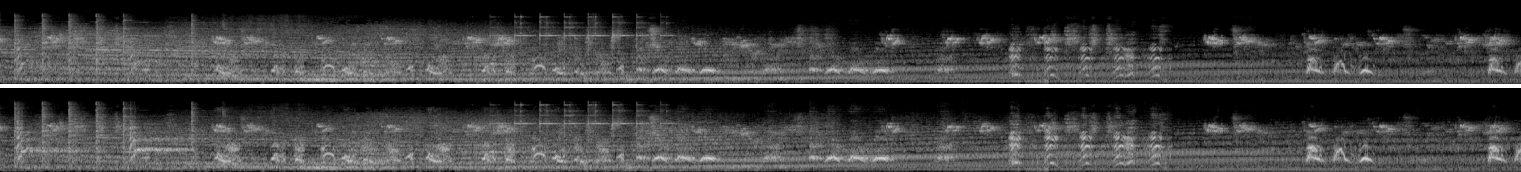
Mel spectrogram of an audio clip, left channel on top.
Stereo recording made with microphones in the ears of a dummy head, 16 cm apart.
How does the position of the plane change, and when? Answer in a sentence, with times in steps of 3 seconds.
You can hear the plane on the left from 0 s, in the centre from 3 s and on the right from 6 s.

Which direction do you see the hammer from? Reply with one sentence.
In this clip you hear the hammer in the centre.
